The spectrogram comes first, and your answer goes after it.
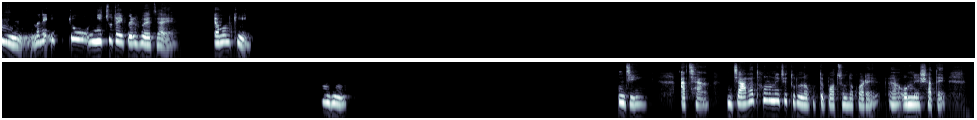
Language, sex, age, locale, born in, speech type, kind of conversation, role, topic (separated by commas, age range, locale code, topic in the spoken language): Bengali, female, 35-39, bn-BD, Bangladesh, conversation, podcast, host, আপনি কীভাবে তুলনা করার অভ্যাস থেকে বেরিয়ে আসতে পারেন?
